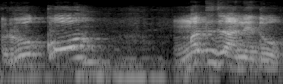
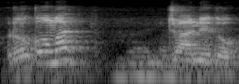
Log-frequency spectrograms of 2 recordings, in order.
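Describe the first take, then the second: First: There is a pause after the first word. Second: There is a pause after the second word. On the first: "कि जो जा रहा है उसे रोक लीजिए" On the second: "रोको मत को एक साथ बोला, फिर जाने दो को एक साथ बोला, बीच में मैंने आराम लिया"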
